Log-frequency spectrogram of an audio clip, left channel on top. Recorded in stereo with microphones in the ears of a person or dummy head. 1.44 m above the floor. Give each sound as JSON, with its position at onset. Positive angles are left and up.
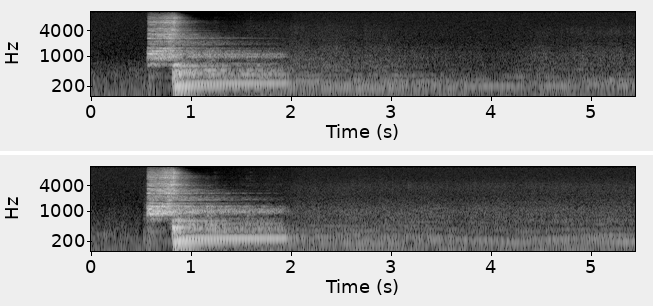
{"t": 0.6, "sound": "dishes clattering", "side_deg": -60, "distance_m": 1.6}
